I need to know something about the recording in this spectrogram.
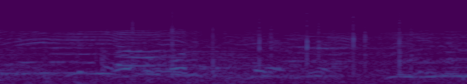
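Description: Faint, overlapping voices of spectators calling out in a large arena hall, low in level.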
